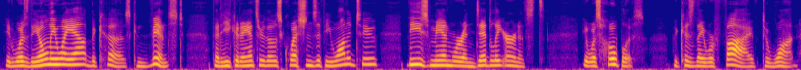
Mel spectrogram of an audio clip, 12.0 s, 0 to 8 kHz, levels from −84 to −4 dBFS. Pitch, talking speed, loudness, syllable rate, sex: 195 Hz, 160 wpm, -17 LUFS, 5.2 syllables/s, male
